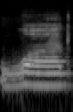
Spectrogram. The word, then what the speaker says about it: walk: have the words like walk and talk you don't pronounce letter L it doesn't exist imagine okay so walk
